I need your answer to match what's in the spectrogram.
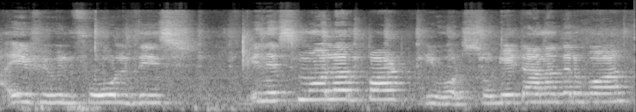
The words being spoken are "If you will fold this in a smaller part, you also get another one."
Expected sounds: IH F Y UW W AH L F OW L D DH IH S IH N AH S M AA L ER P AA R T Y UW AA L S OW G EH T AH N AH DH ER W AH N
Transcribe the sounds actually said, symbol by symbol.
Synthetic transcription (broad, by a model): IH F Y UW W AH L F OW L D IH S IH N AH S M AA L ER P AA R T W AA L S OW G EH T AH N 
